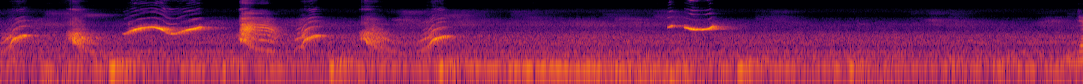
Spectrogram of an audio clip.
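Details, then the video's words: Pet parrot speaking the phrase "Allah Ho Allah Ho": quick falling whistled syllables and a warbling whistle in the first half, then mostly quiet room tone with one short wavering whistle. "Allah Ho Allah Ho | Talking Parrot"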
